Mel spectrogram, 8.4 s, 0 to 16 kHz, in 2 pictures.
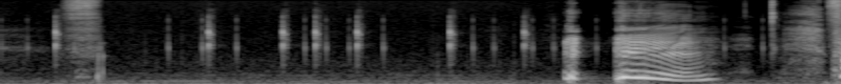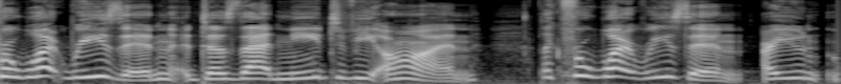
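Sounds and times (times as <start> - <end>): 
phone keyboard taps from texting with keyboard sound effects on: 0.2 - 2.9
speech: 4.2 - 8.3.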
